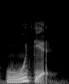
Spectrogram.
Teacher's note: Two third tones together, the first one becomes the second.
